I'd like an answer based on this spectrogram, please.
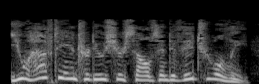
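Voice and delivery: high-pitched interjection; high girl's voice breaking in; interrupting. A narrator's reading. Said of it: "Millie interrupted".

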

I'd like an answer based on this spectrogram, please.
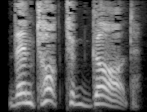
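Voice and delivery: a slow, curt retort with a touch of bite; mild bark. A narrator's reading. Kotz snapping back at Ismay during the argument, curt and firm. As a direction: cut him off, slow and firm. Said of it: "Kotz barked".

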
